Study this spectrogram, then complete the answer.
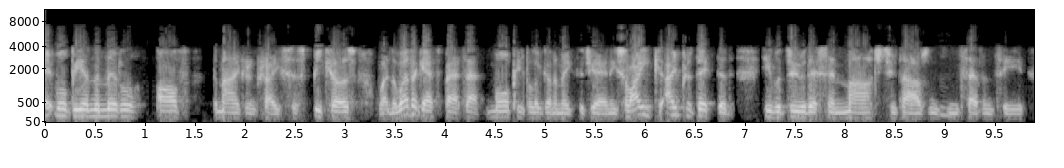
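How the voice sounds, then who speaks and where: A man speaks with a Liverpool accent at a medium pitch. His pace is fairly quick, with ordinary pitch variation. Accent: Scouse. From northern England, Liverpool. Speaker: party politician. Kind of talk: radio interview.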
